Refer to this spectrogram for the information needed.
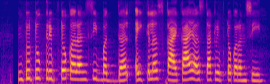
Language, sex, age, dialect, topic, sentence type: Marathi, female, 46-50, Southern Konkan, banking, statement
